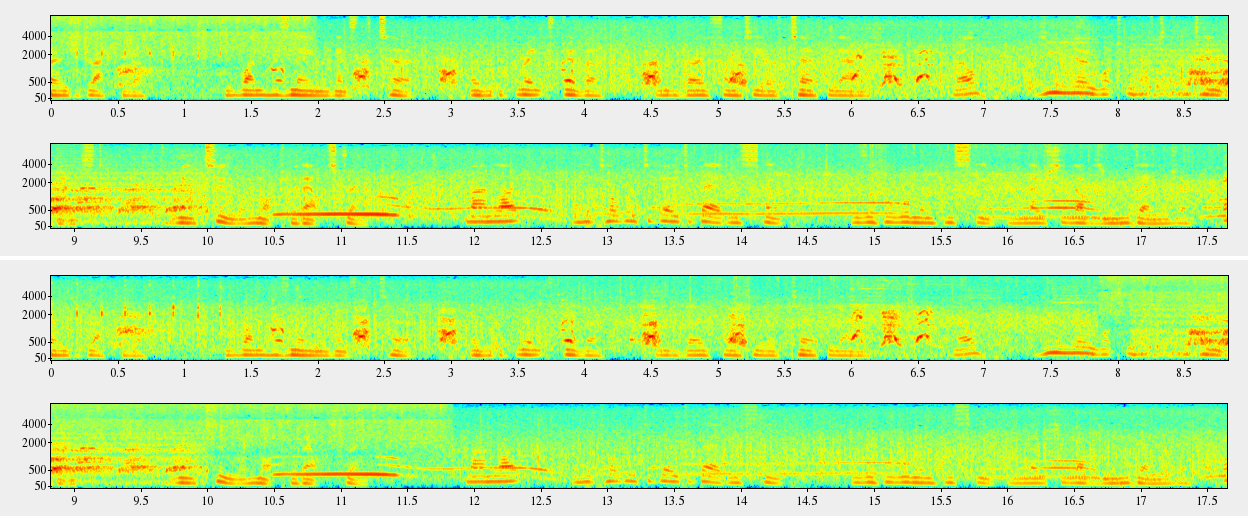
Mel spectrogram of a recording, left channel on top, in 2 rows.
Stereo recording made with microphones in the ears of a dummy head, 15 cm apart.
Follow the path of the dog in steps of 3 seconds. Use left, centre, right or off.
right, right, right, centre, left, left.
